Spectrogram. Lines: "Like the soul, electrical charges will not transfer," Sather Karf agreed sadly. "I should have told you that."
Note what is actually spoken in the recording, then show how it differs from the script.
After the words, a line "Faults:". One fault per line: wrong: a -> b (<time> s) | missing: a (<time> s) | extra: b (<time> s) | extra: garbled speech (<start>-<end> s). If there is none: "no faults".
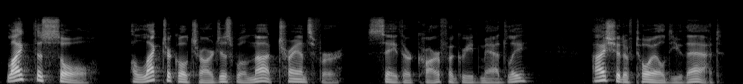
"Like the soul, electrical charges will not transfer," Sather Karf agreed madly. "I should have toiled you that."
Faults:
wrong: sadly -> madly (4.8 s)
wrong: told -> toiled (6.3 s)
